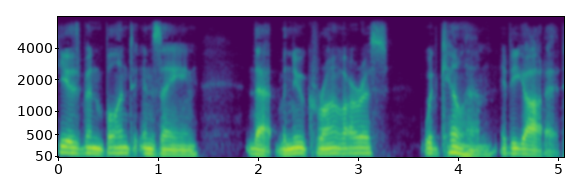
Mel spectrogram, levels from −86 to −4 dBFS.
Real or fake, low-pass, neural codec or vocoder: fake; 7.2 kHz; codec, 24 kHz, 0.9 kbps, WavTokenizer, medium speech release version 1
